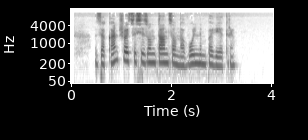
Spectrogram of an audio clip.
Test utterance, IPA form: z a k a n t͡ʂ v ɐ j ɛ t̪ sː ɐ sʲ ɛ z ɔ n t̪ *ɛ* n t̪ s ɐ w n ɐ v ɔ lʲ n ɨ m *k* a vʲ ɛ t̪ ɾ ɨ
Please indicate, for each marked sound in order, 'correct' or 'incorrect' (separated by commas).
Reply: incorrect, incorrect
